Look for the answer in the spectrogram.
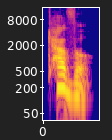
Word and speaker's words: Cavill: And then a video of him pops up and he goes, Cavill, just like travel, which is just what you said.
